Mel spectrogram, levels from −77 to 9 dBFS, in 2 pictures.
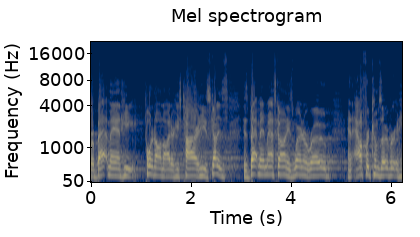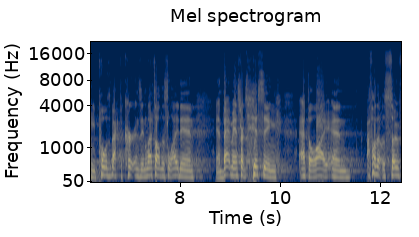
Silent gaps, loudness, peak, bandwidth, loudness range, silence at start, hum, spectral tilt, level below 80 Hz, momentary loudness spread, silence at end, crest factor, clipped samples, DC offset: none; -25 LUFS; -6 dBFS; 17.5 kHz; 2 LU; 0 s; none; -6 dB/octave; -62 dBFS; 10 LU; 0 s; 20 dB; under 0.1%; under 0.1%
